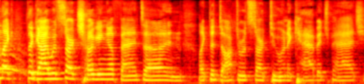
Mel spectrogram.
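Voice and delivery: normal talking voice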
